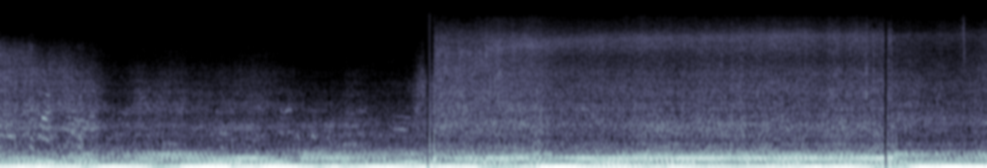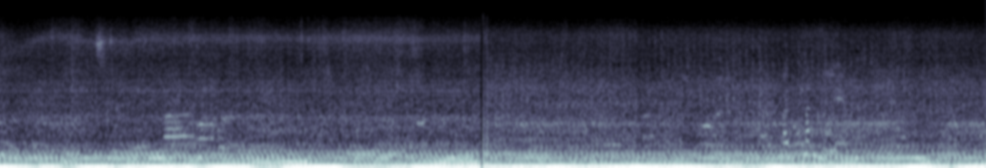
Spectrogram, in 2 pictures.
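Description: A boat engine drones steadily up close.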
